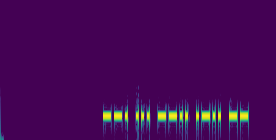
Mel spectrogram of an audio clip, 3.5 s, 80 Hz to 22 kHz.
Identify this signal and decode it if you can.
Morse code, heard as a keyed tone, about 36 wpm, 700 Hz. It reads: GSZLM
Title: Code Groups - 5 Letters - 35wpm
